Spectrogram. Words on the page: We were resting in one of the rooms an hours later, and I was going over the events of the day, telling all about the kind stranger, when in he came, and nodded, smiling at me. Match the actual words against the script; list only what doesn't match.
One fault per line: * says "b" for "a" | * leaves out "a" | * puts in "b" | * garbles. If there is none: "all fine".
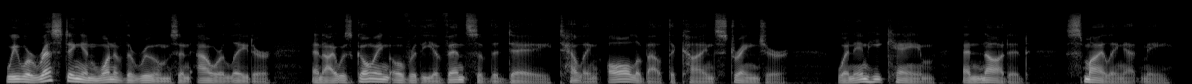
* says "hour" for "hours"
